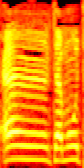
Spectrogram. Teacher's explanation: نون ساكنة جاء بعدها التاء أن تموت إخفاء حقيقي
